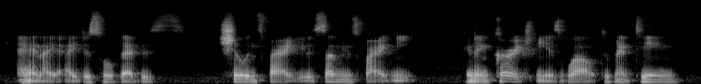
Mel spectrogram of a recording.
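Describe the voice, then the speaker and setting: With a Turks and Caicos accent, a man talks at a fairly quick pace against a quiet background. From Turks and Caicos (South Caicos). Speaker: talk show host. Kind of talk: interview.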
